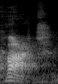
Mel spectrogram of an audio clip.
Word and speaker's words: Koch: So whenever I see them anything, I call them cotch cuz that's the way it's pronounced in some places.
